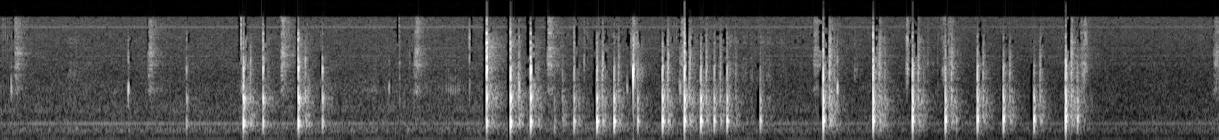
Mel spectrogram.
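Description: Metal spoon digging through compost in a plastic flower pot, clicking and knocking against the pot. The taps come in a quick flurry, then settle into a slower series of about three a second before stopping about eight seconds in.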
